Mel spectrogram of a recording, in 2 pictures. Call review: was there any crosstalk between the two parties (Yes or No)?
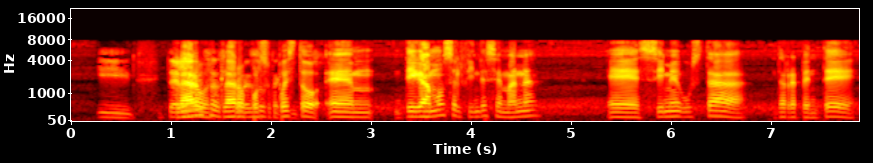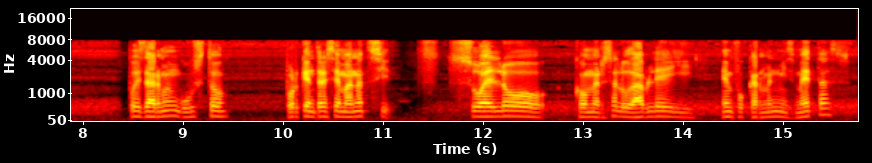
Yes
